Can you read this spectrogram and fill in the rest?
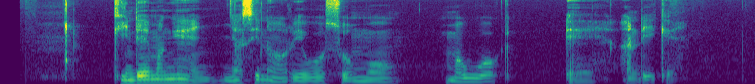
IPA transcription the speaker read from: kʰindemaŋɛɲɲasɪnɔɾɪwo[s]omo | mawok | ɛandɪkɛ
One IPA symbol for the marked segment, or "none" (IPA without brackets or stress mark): s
